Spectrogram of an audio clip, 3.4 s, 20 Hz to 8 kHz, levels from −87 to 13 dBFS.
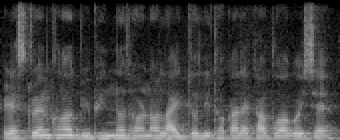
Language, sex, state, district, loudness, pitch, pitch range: Assamese, male, Assam, Kamrup Metropolitan, -16 LUFS, 145 Hz, 140-145 Hz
